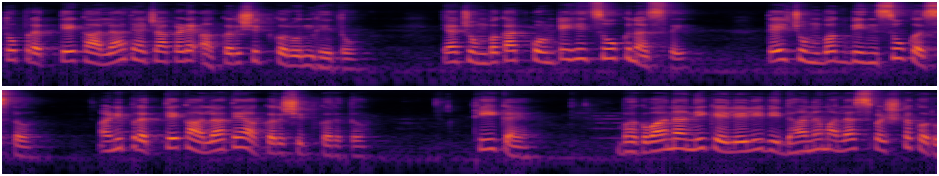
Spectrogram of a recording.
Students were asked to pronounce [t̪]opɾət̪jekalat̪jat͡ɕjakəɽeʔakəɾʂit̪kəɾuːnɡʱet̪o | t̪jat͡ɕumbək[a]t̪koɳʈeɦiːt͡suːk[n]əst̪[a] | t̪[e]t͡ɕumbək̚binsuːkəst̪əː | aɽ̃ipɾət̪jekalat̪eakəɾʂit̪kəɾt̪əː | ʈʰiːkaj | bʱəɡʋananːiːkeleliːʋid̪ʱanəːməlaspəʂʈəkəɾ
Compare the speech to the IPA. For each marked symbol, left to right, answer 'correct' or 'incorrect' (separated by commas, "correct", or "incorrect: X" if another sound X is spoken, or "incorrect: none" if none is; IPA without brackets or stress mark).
correct, correct, correct, incorrect: e, correct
